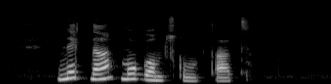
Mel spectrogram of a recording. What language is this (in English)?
Laz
